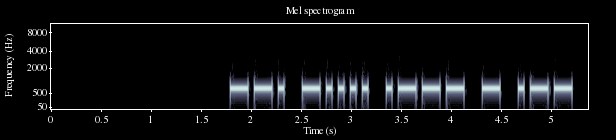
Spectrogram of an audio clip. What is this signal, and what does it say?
Morse code, heard as a keyed tone, about 20 wpm, 700 Hz. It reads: G6JTW
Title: DXCC-100 Call Signs - 5 Characters - Repeated 3x - 20wpm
